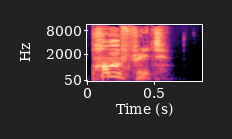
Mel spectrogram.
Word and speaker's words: Pontefract: Our first glimpse of Edward Henry Eustace Pontefract, but pronounced Pomfret,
